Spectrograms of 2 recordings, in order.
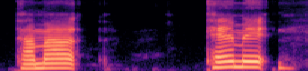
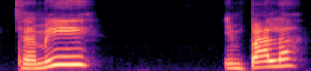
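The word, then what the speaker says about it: Tame Impala: Best dance electronic recording in the summer by Tama Tamit. Tami Impala is how to pronounce it.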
